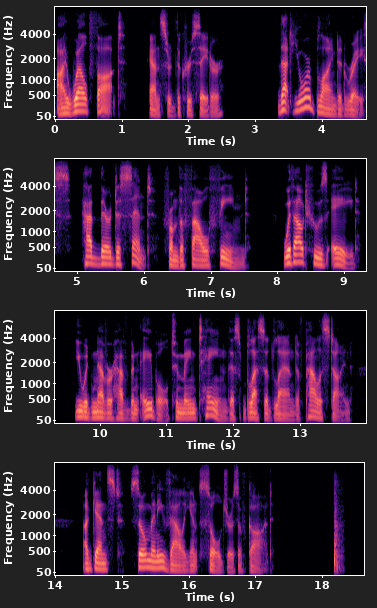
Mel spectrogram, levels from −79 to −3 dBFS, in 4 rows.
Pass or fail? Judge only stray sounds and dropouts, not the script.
fail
